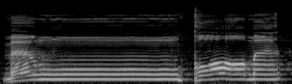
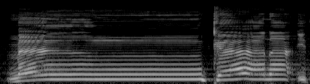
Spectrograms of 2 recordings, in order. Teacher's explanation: huruf qaf tebal, huruf kaf tak tebal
